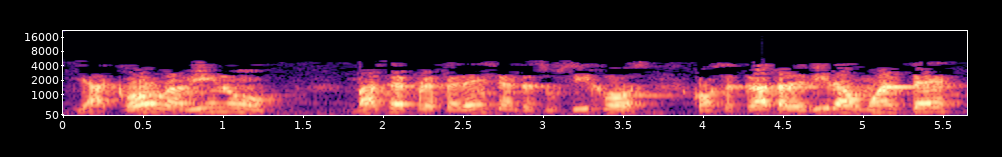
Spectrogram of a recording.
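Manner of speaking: full-force sermon climax; preaching outcry. Acted. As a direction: thunder it at the congregation.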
